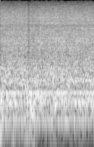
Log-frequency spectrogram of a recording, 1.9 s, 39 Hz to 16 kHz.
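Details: Rheem Classic central air conditioner condenser running at first seasonal startup in warm weather, air blowing out reading about 117–118: steady fan whoosh over low even hum, no rattle, squeal or cycling; normal.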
